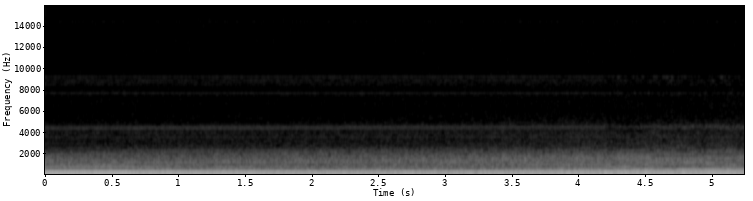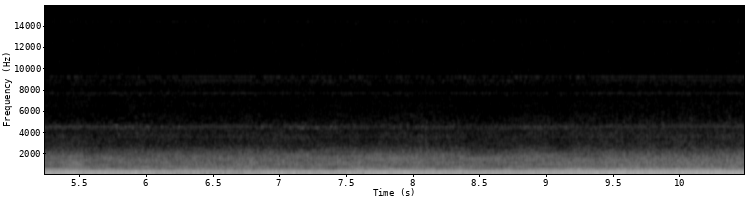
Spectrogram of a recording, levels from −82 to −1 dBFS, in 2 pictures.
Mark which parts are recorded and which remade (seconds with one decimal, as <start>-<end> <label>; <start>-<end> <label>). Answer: 0.0-4.2 recorded; 4.2-6.3 remade; 6.3-6.8 recorded; 6.8-9.4 remade; 9.4-10.5 recorded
